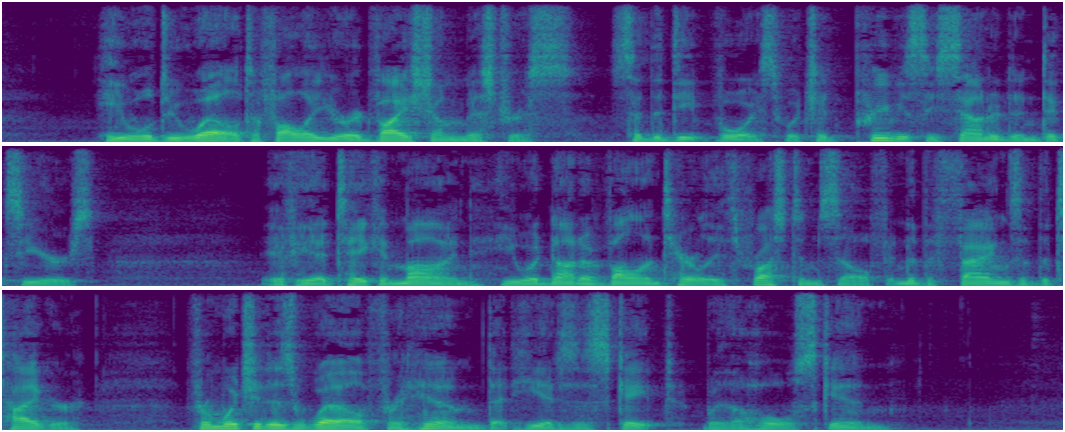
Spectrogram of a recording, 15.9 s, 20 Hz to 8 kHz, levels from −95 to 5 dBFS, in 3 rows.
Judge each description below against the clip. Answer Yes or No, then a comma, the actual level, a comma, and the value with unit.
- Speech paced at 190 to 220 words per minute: Yes, fast, 205 wpm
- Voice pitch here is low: Yes, very low, 95 Hz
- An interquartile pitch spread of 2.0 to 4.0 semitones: Yes, average, 3.7 semitones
